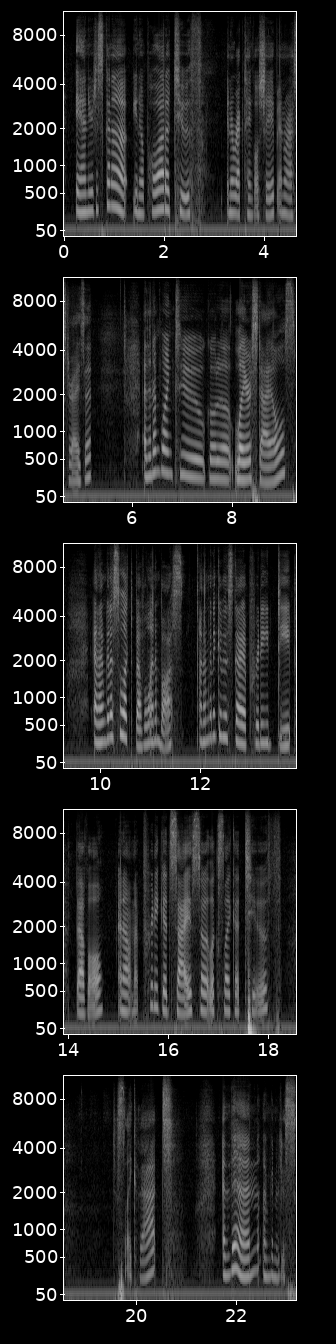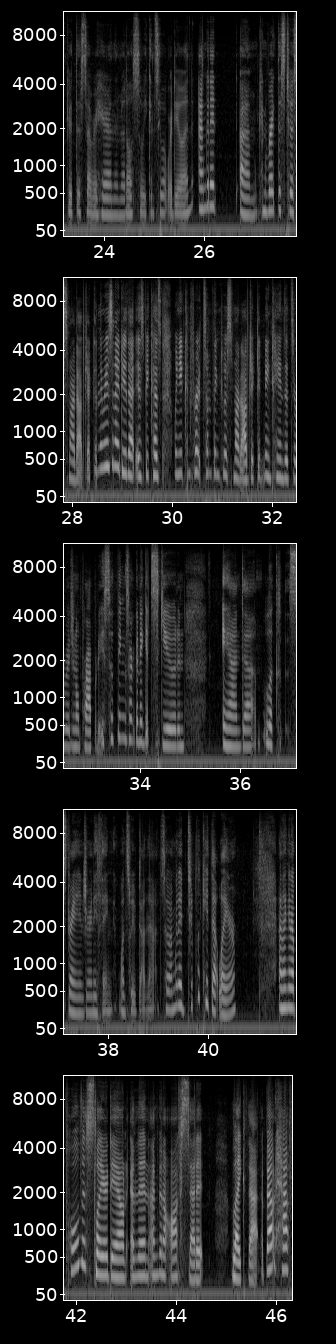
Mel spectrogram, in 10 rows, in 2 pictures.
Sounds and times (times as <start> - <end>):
Speech: 0.2 - 5.2, 6.2 - 18.3, 19.5 - 20.8, 21.7 - 34.9, 35.6 - 40.6, 41.4 - 46.3.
